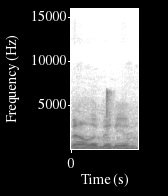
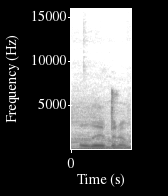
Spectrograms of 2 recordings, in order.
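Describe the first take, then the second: First: The word is said with five syllables. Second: The word is said with four syllables.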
